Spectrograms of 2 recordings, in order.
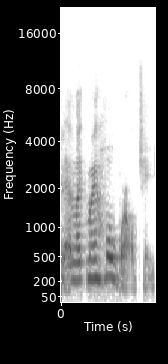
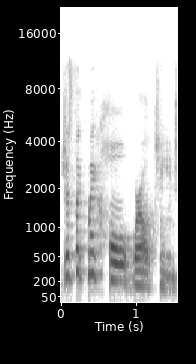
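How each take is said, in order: First: Said in the usual way. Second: "my whole world changed" slowed and weighted word by word; slower, emphatic repeat. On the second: Shown as a demonstration. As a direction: lean into "whole" and let it land.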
